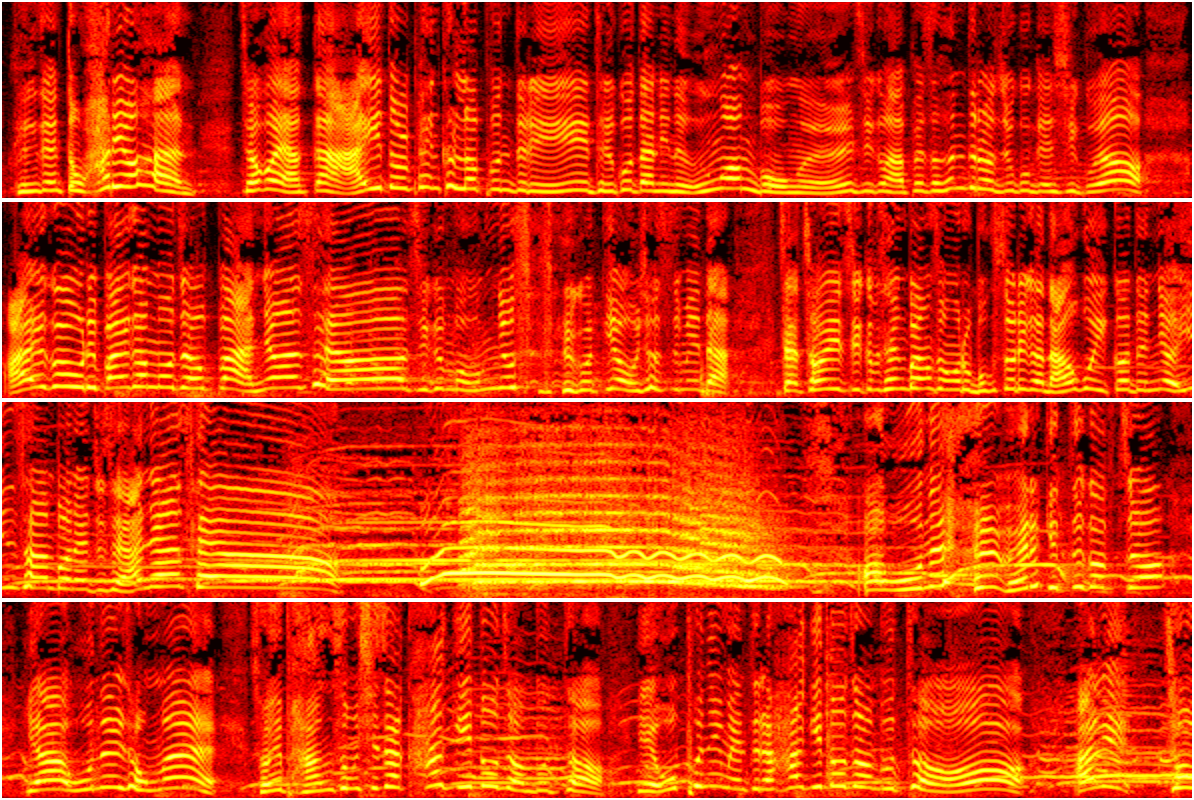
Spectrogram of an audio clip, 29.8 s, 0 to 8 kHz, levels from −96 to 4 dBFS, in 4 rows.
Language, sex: Korean, female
